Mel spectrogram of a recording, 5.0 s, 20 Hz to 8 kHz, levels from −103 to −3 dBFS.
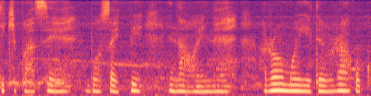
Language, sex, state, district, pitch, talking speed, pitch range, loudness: Nagamese, female, Nagaland, Kohima, 180 Hz, 135 wpm, 175-195 Hz, -16 LUFS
